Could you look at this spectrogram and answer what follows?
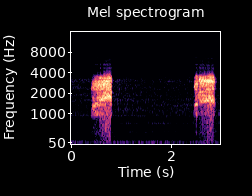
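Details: Night-time owl at a nest, male arriving with a rat for the female incubating eggs; two drawn-out raspy screeches two seconds apart over a faint low hum.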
